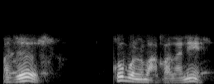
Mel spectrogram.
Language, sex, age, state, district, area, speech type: Nepali, male, 30-45, West Bengal, Darjeeling, rural, conversation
